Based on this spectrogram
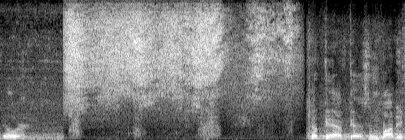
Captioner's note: air hose hisses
